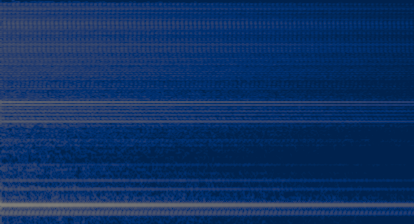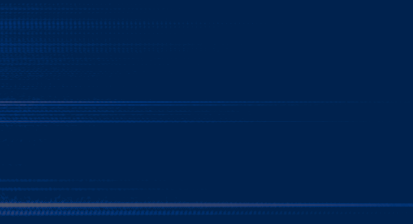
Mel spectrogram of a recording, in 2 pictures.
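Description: The final note of a funk track: a single held synthesizer tone left ringing after the beat cuts off, fading out evenly to silence over about four and a half seconds.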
